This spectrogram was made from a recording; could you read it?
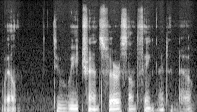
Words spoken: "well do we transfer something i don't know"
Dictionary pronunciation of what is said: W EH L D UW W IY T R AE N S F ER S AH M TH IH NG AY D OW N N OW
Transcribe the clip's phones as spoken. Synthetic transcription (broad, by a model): W EH L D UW W IY T R AE N S F ER S AH M TH IH NG AY D OW N N OW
